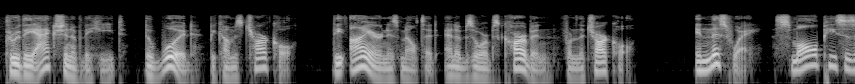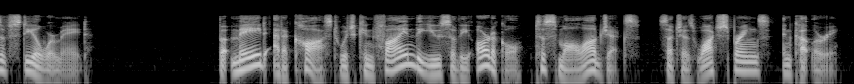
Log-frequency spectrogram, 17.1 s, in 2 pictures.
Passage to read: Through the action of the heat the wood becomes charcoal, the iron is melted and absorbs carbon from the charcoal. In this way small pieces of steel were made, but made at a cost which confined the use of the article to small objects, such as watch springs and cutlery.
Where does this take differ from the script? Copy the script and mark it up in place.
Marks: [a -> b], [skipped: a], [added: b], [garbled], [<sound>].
Through the action of the heat the wood becomes charcoal, the iron is melted and absorbs carbon from the charcoal. In this way small pieces of steel were made, but made at a cost which confined the use of the article to small objects, such as watch springs and cutlery.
